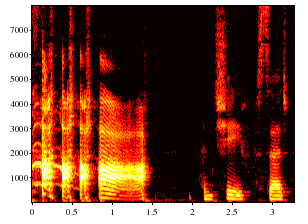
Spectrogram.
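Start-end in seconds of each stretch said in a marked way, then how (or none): 0.1-1.5 a mischievous bear laughing; cheeky laugh. Acted.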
